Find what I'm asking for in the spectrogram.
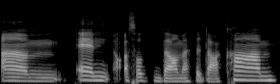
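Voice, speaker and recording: A woman with fairly low pitch has an unremarkable speaking voice and ordinary pitch variation. The sound is dry and close with no echo, over a quiet background. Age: 40s. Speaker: Pilates and pelvic health trainer. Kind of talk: casual interview.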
